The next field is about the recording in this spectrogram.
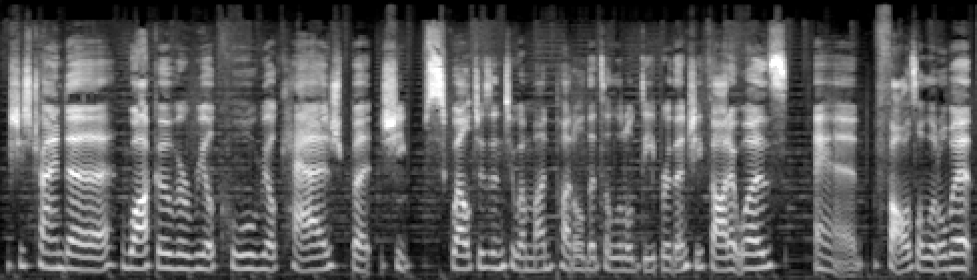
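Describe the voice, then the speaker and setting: A woman describes her character's actions in a tabletop game, improvising casually. She sounds playful and informal, in a mid-pitched voice with quiet music underneath. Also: a little slow, few pauses. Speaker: player in a tabletop role-playing game. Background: background music.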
